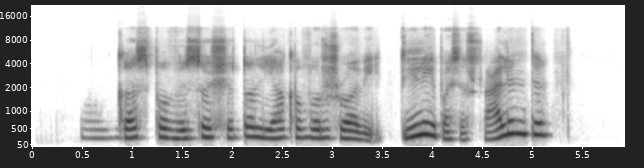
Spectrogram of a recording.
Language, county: Lithuanian, Vilnius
